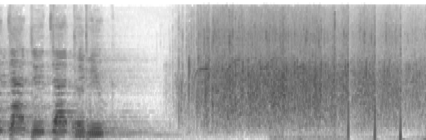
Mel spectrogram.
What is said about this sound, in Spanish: Ko zna koliko su ovakvih naknadnih aplauza dobili momci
